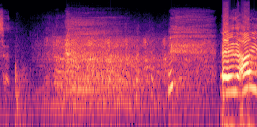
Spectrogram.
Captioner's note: laughter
